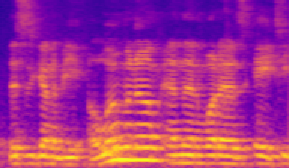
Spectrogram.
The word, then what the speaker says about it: aluminium: applied chemistry says that it's actually supposed to be aluminium which sounds awesome with an English accent but terrible out of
